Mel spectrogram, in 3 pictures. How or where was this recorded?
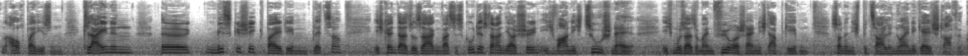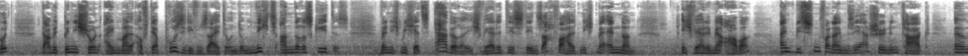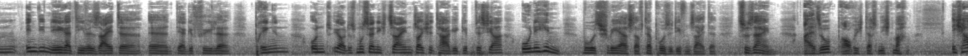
inside a vehicle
